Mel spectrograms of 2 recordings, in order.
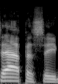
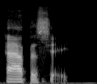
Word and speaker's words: Appice: But my father said Appice. Carmine used to say Appice. So I'm Appice. – So we're sticking with Appice.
